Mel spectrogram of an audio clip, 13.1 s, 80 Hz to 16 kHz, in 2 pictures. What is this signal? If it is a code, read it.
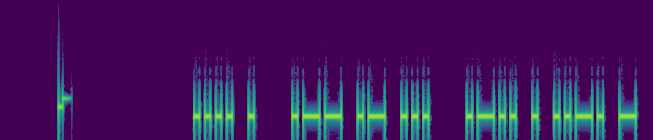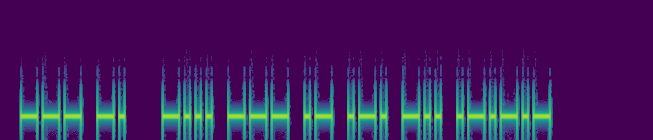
Morse code, heard as a keyed tone, about 22 wpm, 700 Hz. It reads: HE WAS LEFT ON BOARD.
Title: Sentences from Top 700 Words 22wpm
